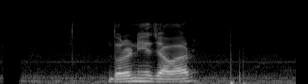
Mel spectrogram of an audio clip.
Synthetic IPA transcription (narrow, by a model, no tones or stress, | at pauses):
d̪ɔɾenijed͡ʑaoaɾ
